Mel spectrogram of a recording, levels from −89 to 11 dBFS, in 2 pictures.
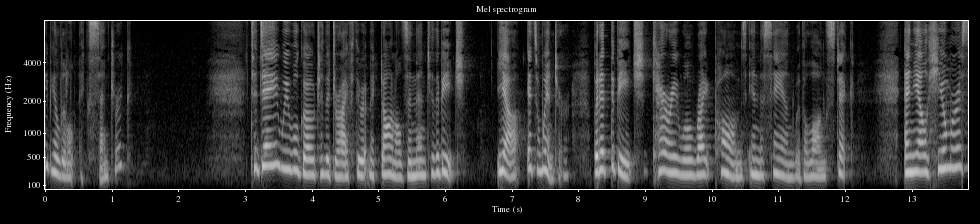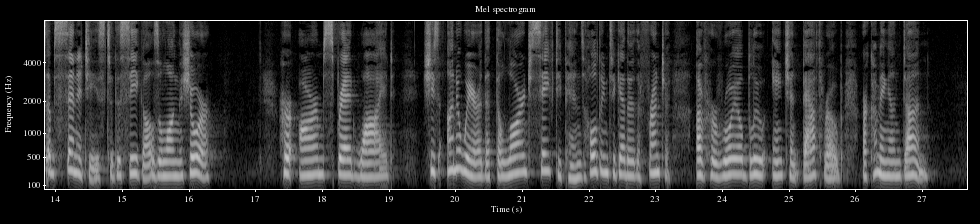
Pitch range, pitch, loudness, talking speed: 215-260 Hz, 235 Hz, -23 LUFS, 155 wpm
